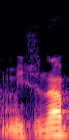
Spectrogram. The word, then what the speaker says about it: Mishnah: Lo que conocemos, el Mishnah, porque lleva acento en la A, Mishnah, perdón, se formuló o se integró en el siglo III después de Cristo.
